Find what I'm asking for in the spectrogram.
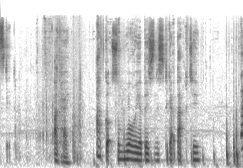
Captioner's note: rider leaves on horseback, gallops fade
